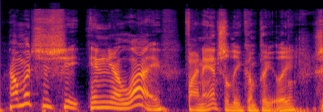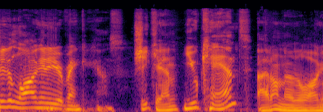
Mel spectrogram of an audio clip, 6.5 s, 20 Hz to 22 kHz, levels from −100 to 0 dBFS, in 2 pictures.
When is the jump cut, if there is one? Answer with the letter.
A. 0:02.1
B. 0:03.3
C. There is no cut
C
